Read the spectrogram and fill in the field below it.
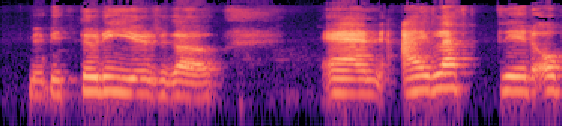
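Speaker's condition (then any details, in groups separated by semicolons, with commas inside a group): Cerebral palsy; affects body movements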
